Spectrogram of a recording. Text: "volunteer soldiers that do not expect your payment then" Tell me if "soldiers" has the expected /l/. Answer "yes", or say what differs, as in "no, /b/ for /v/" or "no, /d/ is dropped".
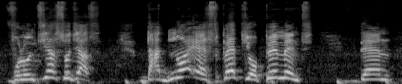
no, /l/ is dropped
